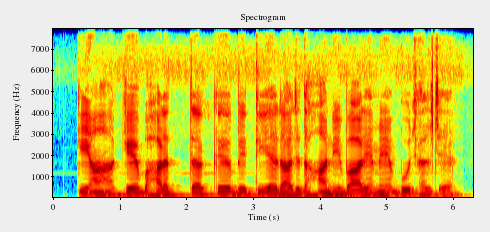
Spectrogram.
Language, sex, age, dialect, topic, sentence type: Maithili, male, 18-24, Bajjika, banking, statement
